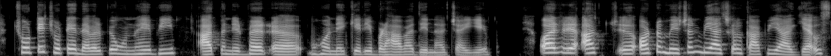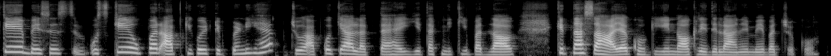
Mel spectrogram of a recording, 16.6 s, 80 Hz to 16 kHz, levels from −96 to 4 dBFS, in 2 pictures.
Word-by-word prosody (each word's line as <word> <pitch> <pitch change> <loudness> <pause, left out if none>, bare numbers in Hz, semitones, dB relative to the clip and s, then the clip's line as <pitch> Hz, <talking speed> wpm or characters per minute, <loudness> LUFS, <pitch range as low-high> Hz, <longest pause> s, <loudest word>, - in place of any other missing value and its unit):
छोटे-छोटे 315 -3 +2
लेवल 205 -2 0
पे 255 - +2
उन्हें 230 0 -2
भी 260 +3 -3 0.3
आत्मनिर्भर 210 +1 +3
अ, 190 -1 +2 0.2
होने 200 -2 -3
के 210 - -2
लिए 205 - -2
बढ़ावा 185 0 -1
देना 160 -2 -6
चाहिए। 160 +1 -7 0.6
और 305 0 +8 0.2
आज 290 0 +2 0.2
ऑटोमेशन 285 +3 +2
भी 310 - +1
आजकल 270 0 -3
काफ़ी 200 +4 -2
आ 190 -4 +2
गया। 175 +1 0
उसके 345 +7 +1
बेसिस 265 0 -5 0.2
उसके 325 +6 -2
ऊपर 290 -1 0
आपकी 210 +4 -4
कोई 250 0 0
टिप्पणी 240 +4 -7
है 340 +7 -2 0.2
जो 230 - -3
आपको 245 +7 -5
क्या 240 -2 +1
लगता 180 -1 -5
है, 185 0 -4
ये 200 +1 -12
तकनीकी 205 +1 -11
बदलाव 185 -1 +2 0.4
कितना 275 0 +4
सहायक 200 -1 +5
होगी 190 0 -9
नौकरी 185 +1 -2
दिलाने 175 -1 -3
में 170 0 -8
बच्चों 175 - -9
को? - - -19
210 Hz, 160 wpm, -23 LUFS, 185-265 Hz, 0.6 s, और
